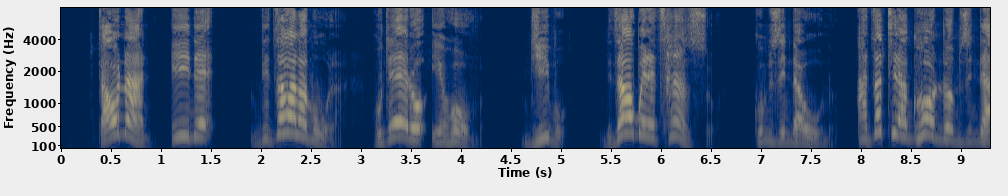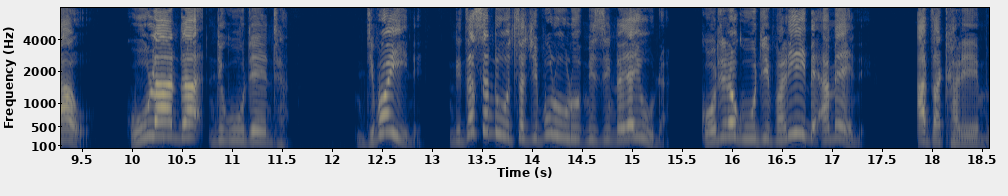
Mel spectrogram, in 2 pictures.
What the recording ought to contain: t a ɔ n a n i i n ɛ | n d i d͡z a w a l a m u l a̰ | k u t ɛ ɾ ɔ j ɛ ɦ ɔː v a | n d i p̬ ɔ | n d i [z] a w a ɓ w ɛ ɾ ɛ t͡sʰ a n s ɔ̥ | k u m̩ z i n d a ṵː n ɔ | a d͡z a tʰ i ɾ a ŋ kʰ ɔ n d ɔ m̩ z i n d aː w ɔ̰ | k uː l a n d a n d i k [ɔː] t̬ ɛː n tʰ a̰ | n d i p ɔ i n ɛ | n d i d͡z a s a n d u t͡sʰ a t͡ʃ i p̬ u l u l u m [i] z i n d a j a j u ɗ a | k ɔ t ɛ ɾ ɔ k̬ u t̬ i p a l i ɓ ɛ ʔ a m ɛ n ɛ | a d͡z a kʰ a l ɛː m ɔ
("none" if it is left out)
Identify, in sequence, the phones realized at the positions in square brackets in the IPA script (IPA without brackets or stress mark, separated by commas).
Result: d͡z, uː, i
